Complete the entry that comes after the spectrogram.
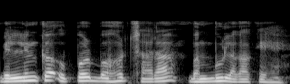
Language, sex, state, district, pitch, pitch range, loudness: Hindi, male, Arunachal Pradesh, Longding, 150 Hz, 130-165 Hz, -15 LUFS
